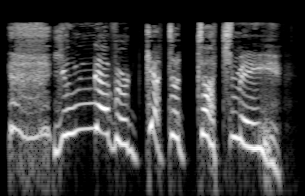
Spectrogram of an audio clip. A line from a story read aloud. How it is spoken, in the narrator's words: She howled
